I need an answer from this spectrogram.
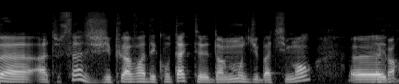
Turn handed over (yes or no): no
